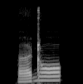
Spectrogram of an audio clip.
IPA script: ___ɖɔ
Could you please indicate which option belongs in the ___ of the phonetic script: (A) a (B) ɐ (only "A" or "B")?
B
